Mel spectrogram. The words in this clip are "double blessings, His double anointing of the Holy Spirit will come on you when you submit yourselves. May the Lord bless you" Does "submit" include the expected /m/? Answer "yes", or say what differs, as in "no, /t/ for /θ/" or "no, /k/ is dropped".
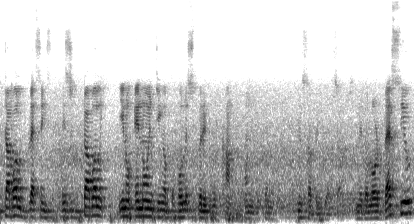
no, /m/ is dropped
